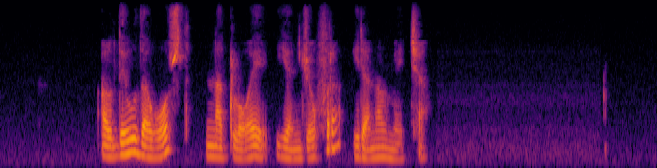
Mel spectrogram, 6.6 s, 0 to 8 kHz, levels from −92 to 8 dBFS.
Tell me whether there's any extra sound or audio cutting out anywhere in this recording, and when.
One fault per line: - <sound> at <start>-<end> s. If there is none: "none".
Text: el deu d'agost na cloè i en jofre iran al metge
none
